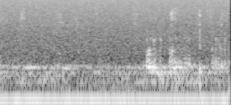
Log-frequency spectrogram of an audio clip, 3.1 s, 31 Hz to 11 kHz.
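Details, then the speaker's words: Woman nearing her 60th birthday with audible stomach rumbling (borborygmi) while talking: low, irregular gurgling rumbles, with faint room noise. "I'm very sorry if you can hear that that's my stomach rumbling"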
